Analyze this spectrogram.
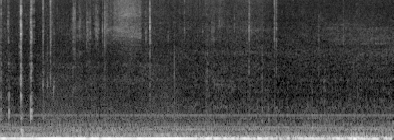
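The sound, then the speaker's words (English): Steady low engine and road rumble from a car driving back to a hotel along the coast, a constant deep drone with faint scattered clicks above it and no voices. “You just sit there while we drive back to the hotel.”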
